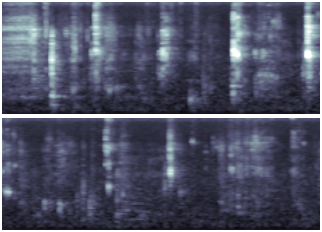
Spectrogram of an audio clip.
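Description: Close-miked mouth sounds of someone chewing puri dipped in chole (spiced chickpea curry): a string of short, sharp crunching and smacking sounds at an uneven pace, the loudest a little past two and three seconds in.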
